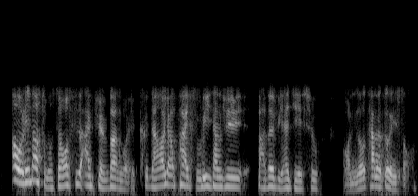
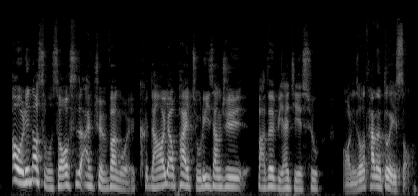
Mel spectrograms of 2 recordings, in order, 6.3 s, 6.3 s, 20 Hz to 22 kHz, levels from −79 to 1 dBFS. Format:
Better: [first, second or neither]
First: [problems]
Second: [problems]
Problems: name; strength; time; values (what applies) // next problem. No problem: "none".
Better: second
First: garbled, watery; badly; nothing above 4 kHz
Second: none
